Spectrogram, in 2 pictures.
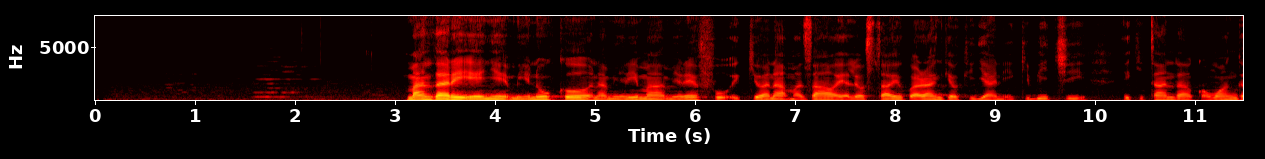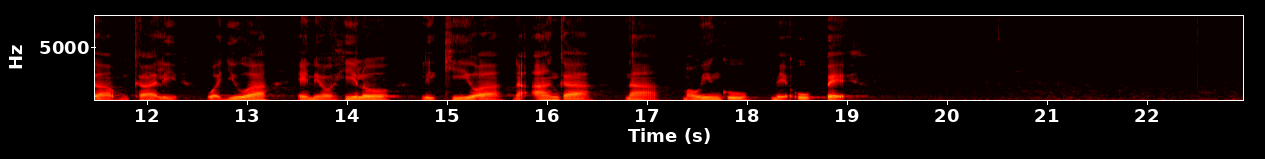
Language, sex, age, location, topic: Swahili, male, 36-49, Dar es Salaam, agriculture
